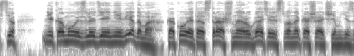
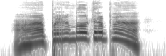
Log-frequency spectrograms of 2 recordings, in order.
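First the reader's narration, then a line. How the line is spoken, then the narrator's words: Muttering to himself. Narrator (Russian): пробормотал про себя Моррис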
